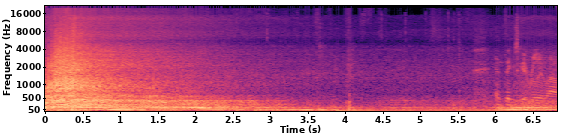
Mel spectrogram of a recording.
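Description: A 2016 Ford Mustang Shelby GT350 in normal exhaust mode gives a deep, loud rev that sinks into a lower rumble, then swells again near the end, heard up close.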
